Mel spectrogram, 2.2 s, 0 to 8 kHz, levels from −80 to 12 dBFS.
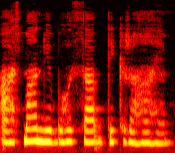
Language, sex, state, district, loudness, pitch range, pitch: Hindi, female, Arunachal Pradesh, Lower Dibang Valley, -14 LUFS, 210-225 Hz, 220 Hz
